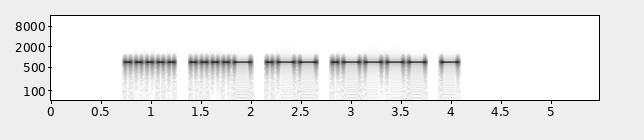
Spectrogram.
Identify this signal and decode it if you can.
Morse code, heard as a keyed tone, about 22 wpm, 700 Hz. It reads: 54W1T
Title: Five Challenging Letter-Number Combinations 22wpm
